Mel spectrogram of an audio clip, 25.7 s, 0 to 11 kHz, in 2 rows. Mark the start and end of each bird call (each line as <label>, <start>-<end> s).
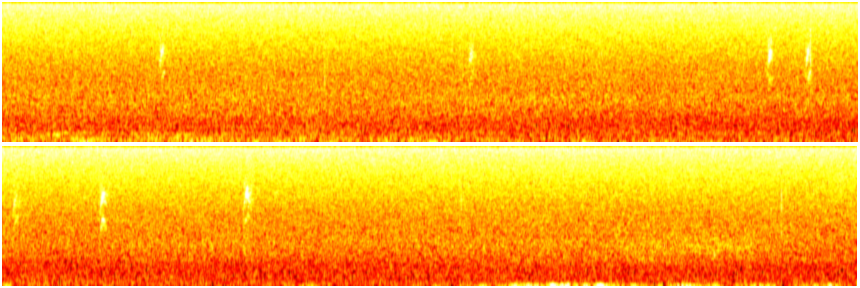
Gray-crowned Rosy-Finch (Leucosticte tephrocotis), 2.3-2.5 s
Gray-crowned Rosy-Finch (Leucosticte tephrocotis), 6.9-7.1 s
Gray-crowned Rosy-Finch (Leucosticte tephrocotis), 11.4-11.6 s
Gray-crowned Rosy-Finch (Leucosticte tephrocotis), 12.0-12.2 s
Gray-crowned Rosy-Finch (Leucosticte tephrocotis), 13.0-13.1 s
Gray-crowned Rosy-Finch (Leucosticte tephrocotis), 14.2-14.4 s
Gray-crowned Rosy-Finch (Leucosticte tephrocotis), 16.4-16.6 s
